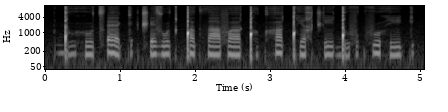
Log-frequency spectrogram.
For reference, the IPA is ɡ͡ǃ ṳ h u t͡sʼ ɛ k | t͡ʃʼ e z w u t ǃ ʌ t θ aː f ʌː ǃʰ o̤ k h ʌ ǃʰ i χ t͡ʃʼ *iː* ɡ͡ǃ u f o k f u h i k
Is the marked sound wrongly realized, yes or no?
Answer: no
